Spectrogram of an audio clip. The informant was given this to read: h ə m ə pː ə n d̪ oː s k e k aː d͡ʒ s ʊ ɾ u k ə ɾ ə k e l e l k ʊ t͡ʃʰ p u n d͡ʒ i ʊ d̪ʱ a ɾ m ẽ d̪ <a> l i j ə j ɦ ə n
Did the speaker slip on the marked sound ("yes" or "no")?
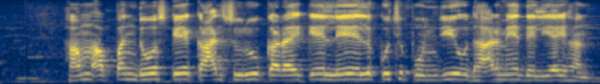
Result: yes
